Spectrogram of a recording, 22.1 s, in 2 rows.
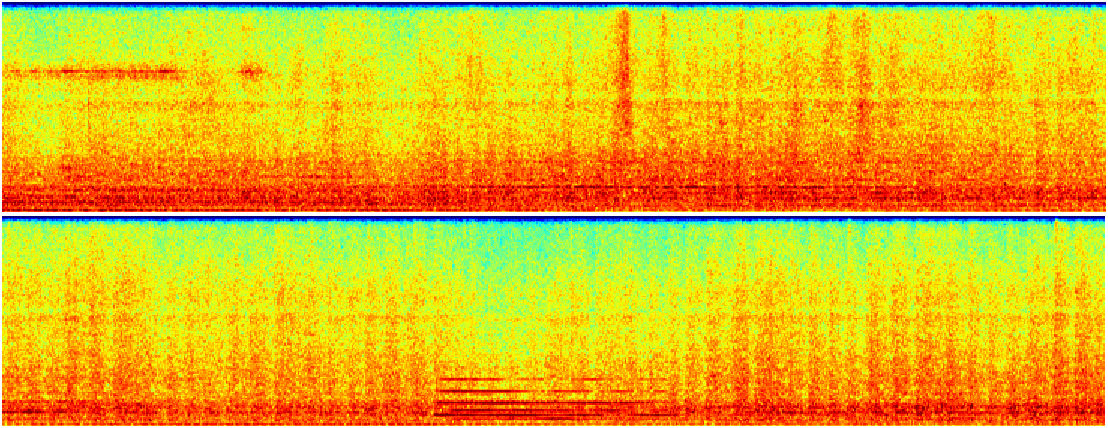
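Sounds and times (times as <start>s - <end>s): diesel train rumbling: 0.0s - 22.0s
train horn: 5.7s - 8.8s, 10.6s - 12.1s, 15.4s - 17.9s.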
